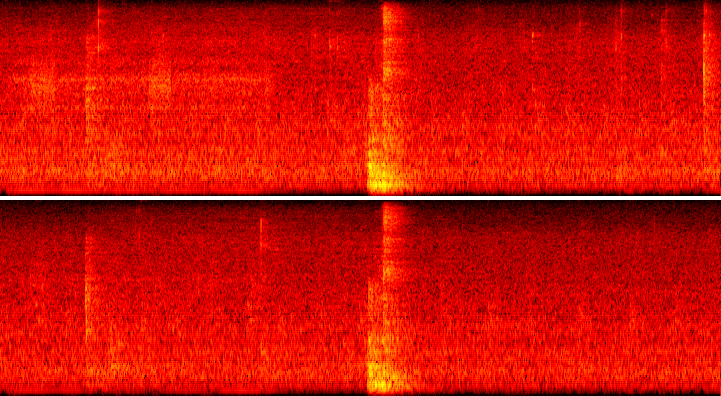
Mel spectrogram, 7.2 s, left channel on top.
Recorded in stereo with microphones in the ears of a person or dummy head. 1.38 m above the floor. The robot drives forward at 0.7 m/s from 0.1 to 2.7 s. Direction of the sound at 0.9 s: 35° right (ahead or behind).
